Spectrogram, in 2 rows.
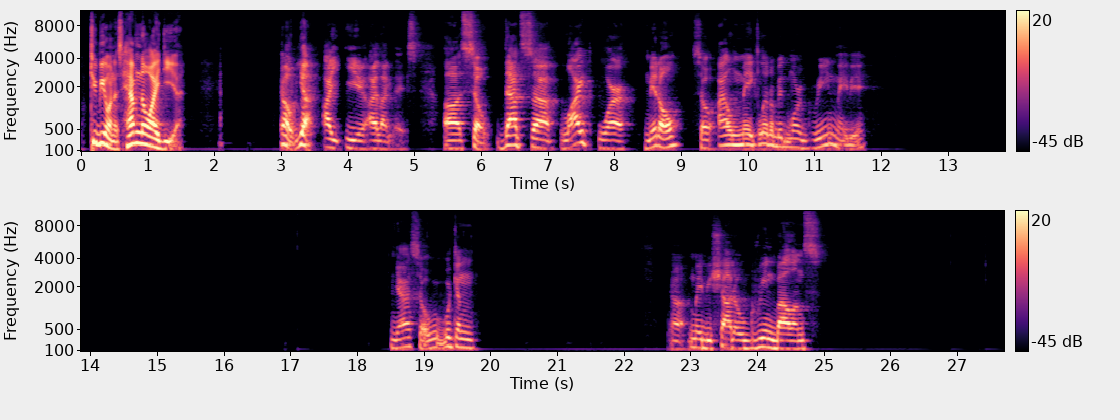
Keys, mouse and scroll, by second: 8.3 click, 12.2 click, 18.9 click, 19.0 click, 19.5 click, 19.7 click, 24.2 click, 27.4 click.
